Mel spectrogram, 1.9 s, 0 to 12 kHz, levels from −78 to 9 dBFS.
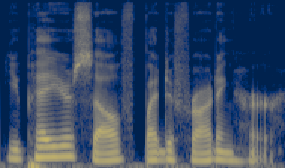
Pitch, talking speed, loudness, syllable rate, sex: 125 Hz, 190 wpm, -18 LUFS, 5.0 syllables/s, male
